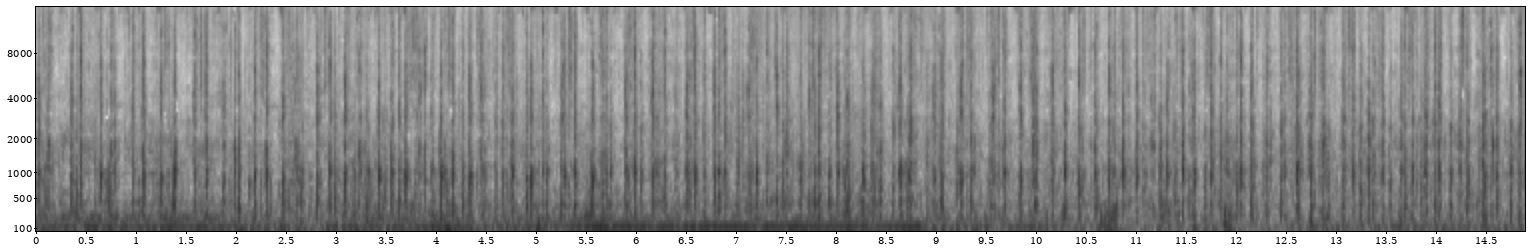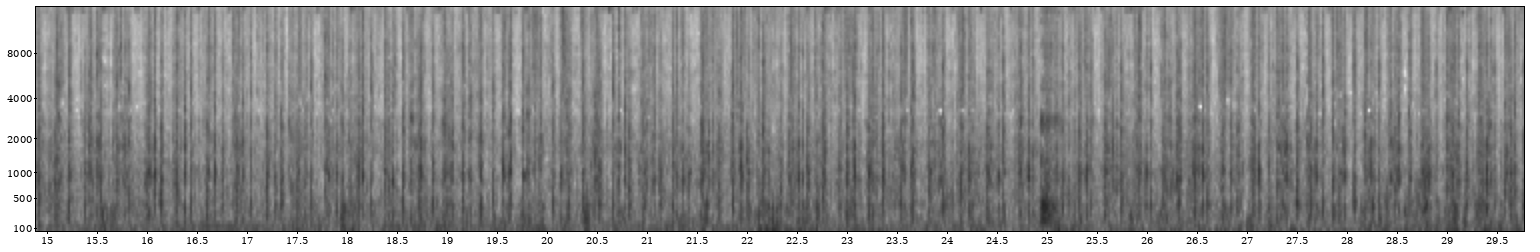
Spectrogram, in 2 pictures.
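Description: Two ridden horses' hooves clip-clopping fast and evenly on a gravel road. A low steady engine hum from a nearby pickup truck is under the hoofbeats at first and fades out after about nine seconds.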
